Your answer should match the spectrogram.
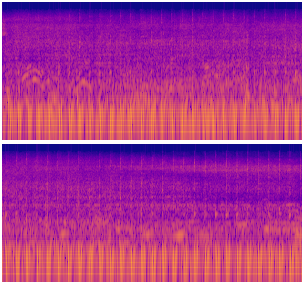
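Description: Vintage cycle-car engine running steadily with a rapid, even exhaust beat, with faint voices behind it.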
